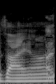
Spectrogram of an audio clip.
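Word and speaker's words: A'zion: Zion.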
